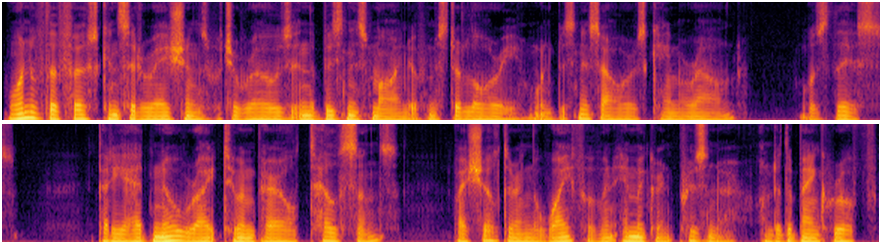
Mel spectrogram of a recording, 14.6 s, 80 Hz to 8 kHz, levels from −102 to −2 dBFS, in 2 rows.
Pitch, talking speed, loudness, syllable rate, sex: 100 Hz, 165 wpm, -20 LUFS, 5.0 syllables/s, male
